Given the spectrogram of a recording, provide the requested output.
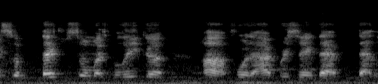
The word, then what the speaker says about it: Malika: Like when you're now pronouncing my name in Luya, you say Malika. Okay. Malika. Okay. Malika. Malika. Yeah. Okay, got it. Yeah. So emphasis on the first syllable.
